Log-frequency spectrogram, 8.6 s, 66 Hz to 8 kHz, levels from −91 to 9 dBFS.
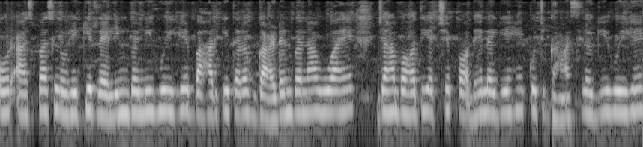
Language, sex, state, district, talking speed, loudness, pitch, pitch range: Hindi, female, Odisha, Malkangiri, 190 wpm, -17 LUFS, 205 Hz, 195-210 Hz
